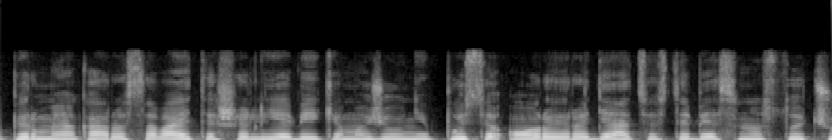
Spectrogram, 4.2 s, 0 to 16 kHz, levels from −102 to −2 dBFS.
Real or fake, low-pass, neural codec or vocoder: real; 9.9 kHz; none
